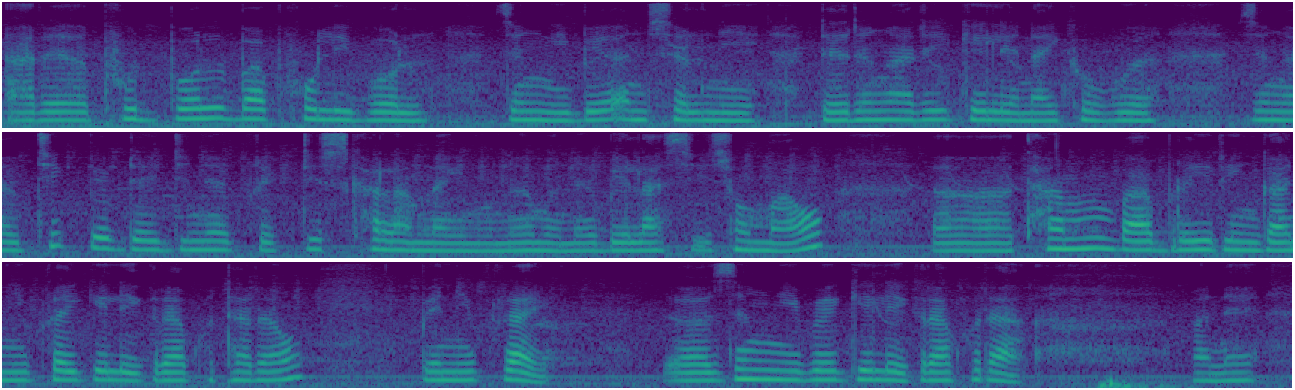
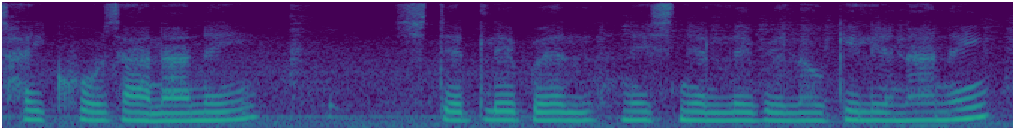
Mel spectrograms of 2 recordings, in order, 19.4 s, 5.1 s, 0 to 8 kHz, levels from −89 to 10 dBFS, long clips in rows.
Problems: constant background noise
